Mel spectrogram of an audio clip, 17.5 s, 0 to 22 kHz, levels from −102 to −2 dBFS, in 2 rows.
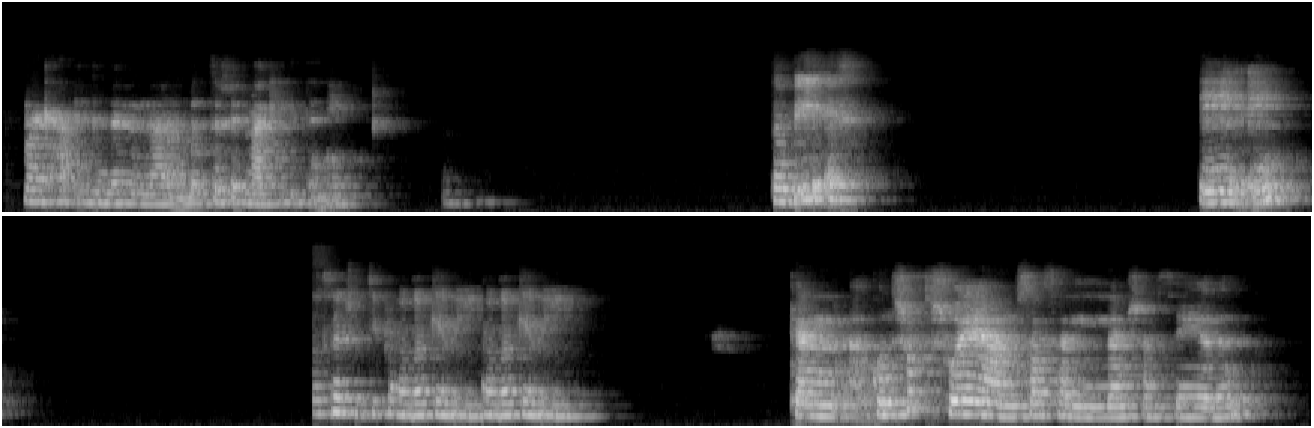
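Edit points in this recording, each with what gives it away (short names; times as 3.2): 11.94 repeat of the last 0.58 s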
